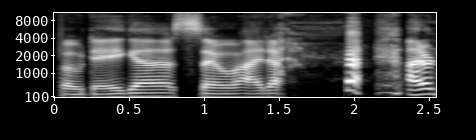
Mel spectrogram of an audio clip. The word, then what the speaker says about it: bodega: talking about uh the bogo does of the bronx uh i she meant bodega i guess and i'm not remotely a new yorker uh but i know that it's pronounced bodega so i don't i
